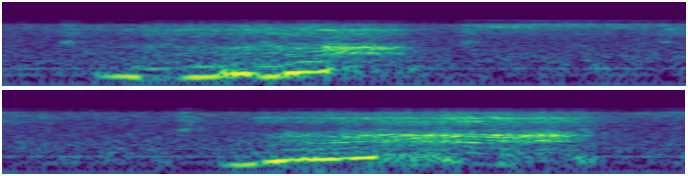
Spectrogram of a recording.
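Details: Girl snoring in the middle of the night, sheep-like: two loud, rattling snores with a bleating wobble, separated by a quiet pause.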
